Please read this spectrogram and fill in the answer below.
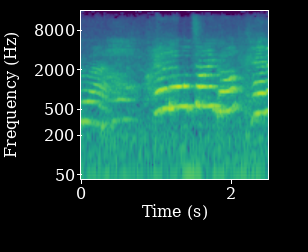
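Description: A young child's voice singing or chanting, with a long held note about a second in.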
